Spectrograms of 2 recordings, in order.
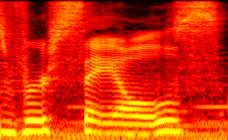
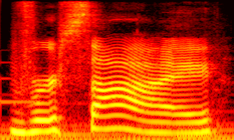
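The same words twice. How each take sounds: First: It is pronounced the local American way. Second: It is pronounced the French way. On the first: This is how the locals actually say it. "everyone says it as Versailles" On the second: This is how the name is spelt, as in France. "a place that is spelt Versailles"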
